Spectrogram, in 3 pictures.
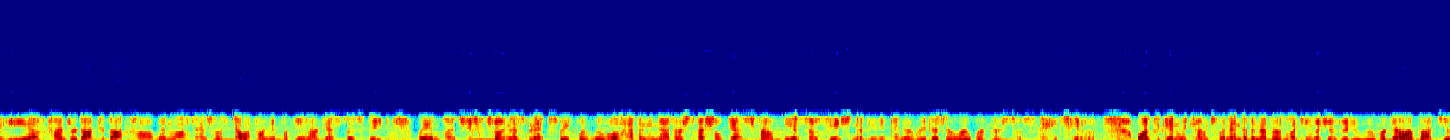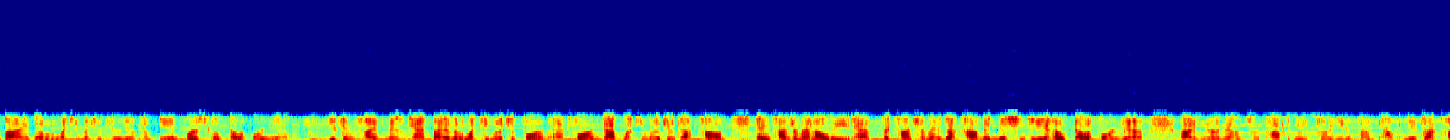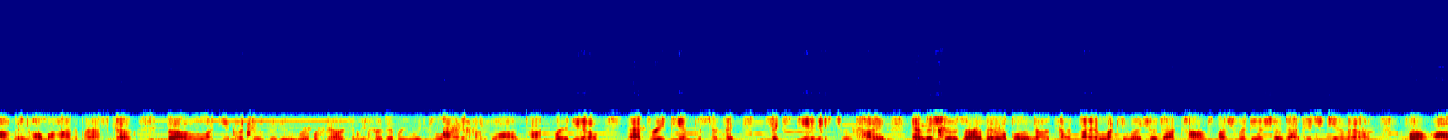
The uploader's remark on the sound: The Lucky Mojo Hoodoo Rootwork Hour is a real, live call-in show. Call in right when the show begins and listen via your phone.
